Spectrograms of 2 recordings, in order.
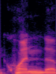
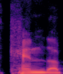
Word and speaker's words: Quenda: I keep wanting to say Quenda, but I've heard it's Kenda, pronounced like K, and a striker in first this summer.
